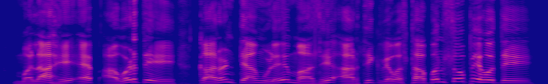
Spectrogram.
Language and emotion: Marathi, happy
